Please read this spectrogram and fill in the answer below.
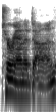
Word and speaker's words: Pteranodon: super super fan of the pteranodon as it is as it's presented here um yo yes with a silent p um and i just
